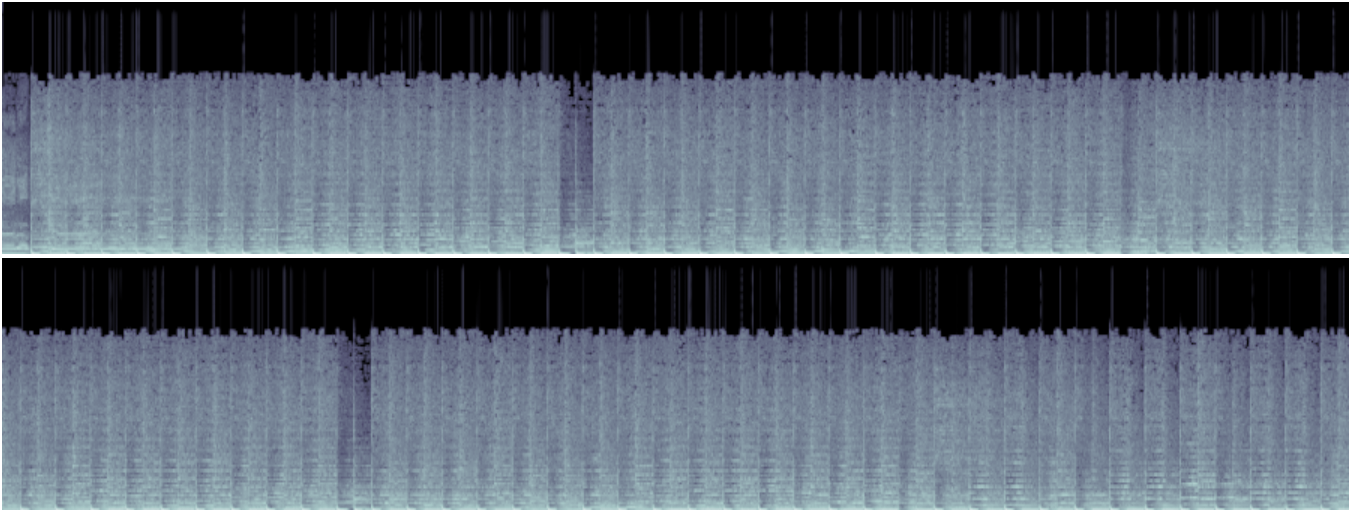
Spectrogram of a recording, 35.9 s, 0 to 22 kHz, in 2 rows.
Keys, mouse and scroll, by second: 0.2 scroll down 1, 0.5 right click, 1.5-1.8 scroll up 1, 1.8-2.9 right drag, 3.3 click, 5.8 ctrl+c, 6.2 right click, 7.6 scroll down 1, 7.9 right click, 8.7 scroll up 1, 8.9 click, 9.2 typing, 10.0 click, 12.5 KP_4, 12.8 KP_0, 13.3-19.4 drag, 19.4 F11, 19.5 F10, 20.1-24.7 drag, 24.8-25.4 scroll down 1, 28.5 click, 35.7 F10.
